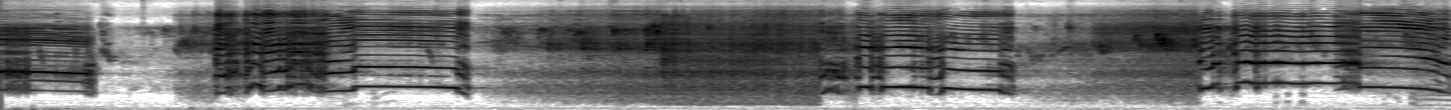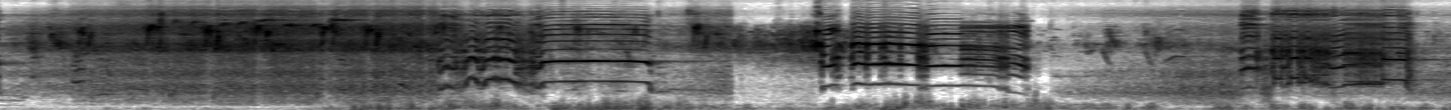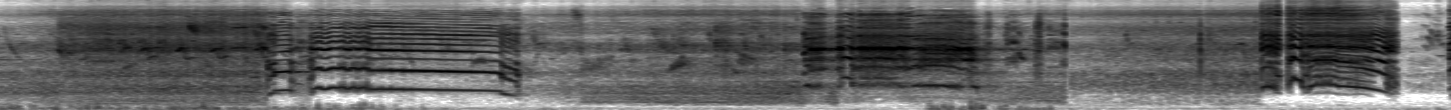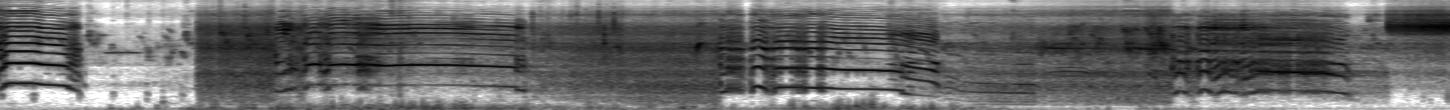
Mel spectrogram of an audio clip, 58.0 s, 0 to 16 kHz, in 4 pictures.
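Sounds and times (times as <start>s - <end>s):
hens clucking: 0.0s - 21.8s, 22.8s - 57.5s
roosters crowing: 0.0s - 21.8s, 22.6s - 58.0s
farmyard noise: 0.0s - 58.0s.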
